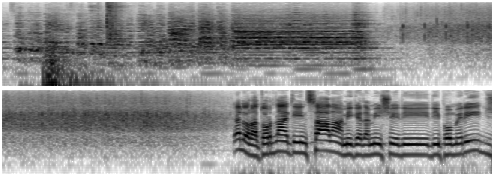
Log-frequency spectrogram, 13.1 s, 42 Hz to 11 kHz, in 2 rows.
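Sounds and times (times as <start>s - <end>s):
folk choir singing: 0.0s - 5.3s
audience applause: 5.1s - 9.7s.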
